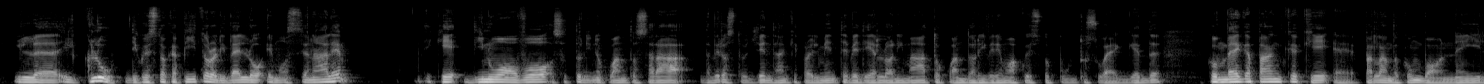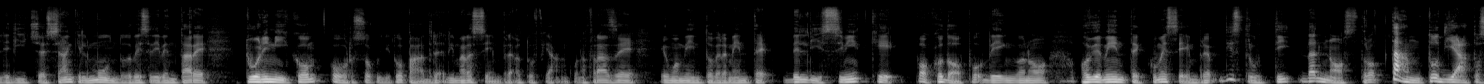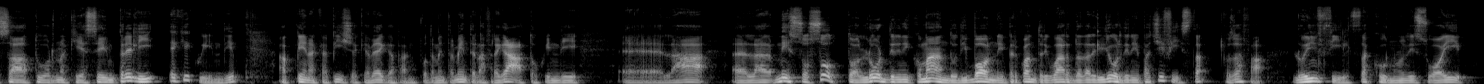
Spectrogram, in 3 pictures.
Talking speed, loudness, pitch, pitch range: 155 wpm, -25 LUFS, 95 Hz, 85-115 Hz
